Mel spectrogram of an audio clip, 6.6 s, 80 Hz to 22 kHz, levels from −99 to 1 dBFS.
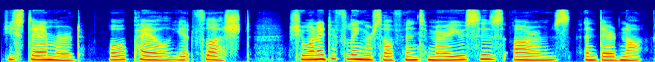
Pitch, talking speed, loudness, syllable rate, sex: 230 Hz, 155 wpm, -17 LUFS, 4.6 syllables/s, female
